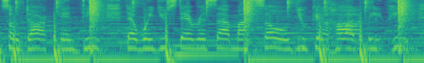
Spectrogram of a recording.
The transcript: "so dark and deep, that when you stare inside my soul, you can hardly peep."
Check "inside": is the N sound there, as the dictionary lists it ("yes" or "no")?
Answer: no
